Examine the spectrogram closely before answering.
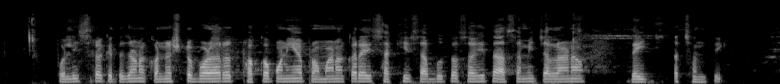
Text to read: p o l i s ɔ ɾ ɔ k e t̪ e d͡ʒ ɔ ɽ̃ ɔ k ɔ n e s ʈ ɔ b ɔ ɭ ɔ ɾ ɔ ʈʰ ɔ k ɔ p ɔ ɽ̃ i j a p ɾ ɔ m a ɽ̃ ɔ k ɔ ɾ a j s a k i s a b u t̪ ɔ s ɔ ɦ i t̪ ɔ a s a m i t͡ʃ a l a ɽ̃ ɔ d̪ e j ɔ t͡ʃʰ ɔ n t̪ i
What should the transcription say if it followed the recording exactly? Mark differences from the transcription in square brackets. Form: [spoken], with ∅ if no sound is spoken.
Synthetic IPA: p o l i s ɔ ɾ ɔ k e t̪ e d͡ʒ ɔ ɽ̃ ɔ k ɔ n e s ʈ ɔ b ɔ ɭ ɔ ɾ ɔ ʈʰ ɔ k ɔ p ɔ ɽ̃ i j a p ɾ ɔ m a ɽ̃ ɔ k ɔ ɾ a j s a [kʰ] i s a b u t̪ ɔ s ɔ ɦ i t̪ ɔ a s a m i t͡ʃ a l a ɽ̃ ɔ d̪ e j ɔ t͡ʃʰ ɔ n t̪ i

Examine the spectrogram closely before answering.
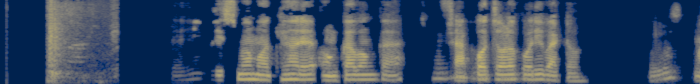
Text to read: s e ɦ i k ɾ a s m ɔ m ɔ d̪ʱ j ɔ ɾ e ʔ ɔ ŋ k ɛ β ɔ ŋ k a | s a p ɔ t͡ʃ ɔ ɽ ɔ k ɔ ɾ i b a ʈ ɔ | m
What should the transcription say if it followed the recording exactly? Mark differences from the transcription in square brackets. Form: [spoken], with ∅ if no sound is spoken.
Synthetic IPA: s e ɦ i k ɾ [i] s m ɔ m ɔ d̪ʱ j ɔ ɾ e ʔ ɔ ŋ k [a] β ɔ ŋ k a | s a p ɔ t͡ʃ ɔ [ɭ] ɔ k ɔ ɾ i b a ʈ ɔ | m

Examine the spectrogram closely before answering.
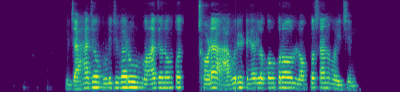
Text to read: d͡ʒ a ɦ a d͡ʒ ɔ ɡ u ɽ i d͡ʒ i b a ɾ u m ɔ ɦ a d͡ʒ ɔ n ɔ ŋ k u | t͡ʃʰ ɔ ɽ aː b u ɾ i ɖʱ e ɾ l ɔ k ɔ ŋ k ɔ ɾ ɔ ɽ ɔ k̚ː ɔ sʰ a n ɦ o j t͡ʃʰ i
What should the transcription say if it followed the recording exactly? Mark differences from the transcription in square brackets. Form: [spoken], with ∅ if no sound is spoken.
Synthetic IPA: d͡ʒ a ɦ a d͡ʒ ɔ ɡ u ɽ i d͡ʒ i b a ɾ u m ɔ ɦ a d͡ʒ ɔ n ɔ ŋ k [ɔ] | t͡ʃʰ ɔ ɽ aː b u ɾ i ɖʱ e ɾ l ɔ k ɔ ŋ k ɔ ɾ ɔ [l] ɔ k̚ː ɔ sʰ a n ɦ o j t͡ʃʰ i

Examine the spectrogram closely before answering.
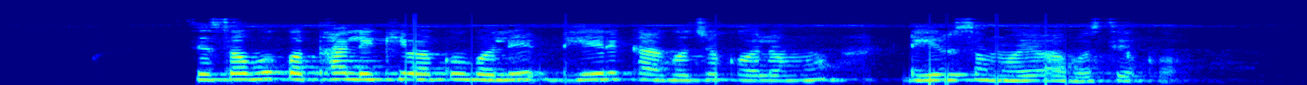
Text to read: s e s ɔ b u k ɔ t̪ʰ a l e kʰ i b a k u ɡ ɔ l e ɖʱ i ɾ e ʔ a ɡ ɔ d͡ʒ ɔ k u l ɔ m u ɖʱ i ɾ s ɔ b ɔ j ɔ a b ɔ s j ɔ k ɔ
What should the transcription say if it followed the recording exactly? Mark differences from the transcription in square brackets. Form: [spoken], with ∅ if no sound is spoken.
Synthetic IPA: s e s ɔ b u k ɔ t̪ʰ a l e kʰ i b a k u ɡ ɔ l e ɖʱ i ɾ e [k] a ɡ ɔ d͡ʒ ɔ k [ɔ] l ɔ m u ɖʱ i ɾ s ɔ [m] ɔ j ɔ a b ɔ s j ɔ k ɔ

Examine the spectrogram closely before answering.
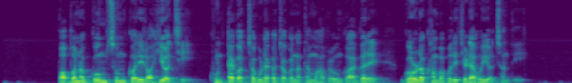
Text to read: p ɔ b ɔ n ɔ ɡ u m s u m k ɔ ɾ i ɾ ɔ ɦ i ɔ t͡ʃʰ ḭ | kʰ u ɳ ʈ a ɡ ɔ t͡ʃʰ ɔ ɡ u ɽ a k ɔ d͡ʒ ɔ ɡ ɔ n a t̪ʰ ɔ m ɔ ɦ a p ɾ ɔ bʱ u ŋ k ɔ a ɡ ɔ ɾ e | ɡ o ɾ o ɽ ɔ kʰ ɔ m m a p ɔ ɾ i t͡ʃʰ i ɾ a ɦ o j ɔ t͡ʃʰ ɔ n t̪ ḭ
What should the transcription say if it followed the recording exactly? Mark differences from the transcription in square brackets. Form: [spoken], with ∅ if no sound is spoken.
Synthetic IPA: p ɔ b ɔ n ɔ ɡ u m s u m k ɔ ɾ i ɾ ɔ ɦ i ɔ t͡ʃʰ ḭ | kʰ u ɳ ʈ a ɡ ɔ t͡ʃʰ ɔ ɡ u ɽ a k ɔ d͡ʒ ɔ ɡ ɔ n a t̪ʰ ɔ m ɔ ɦ a p ɾ ɔ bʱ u ŋ k ɔ a ɡ ɔ ɾ e | ɡ o ɾ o ɽ ɔ kʰ ɔ m [b] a p ɔ ɾ i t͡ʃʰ i [ɽ] a ɦ o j ɔ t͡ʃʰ ɔ n t̪ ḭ

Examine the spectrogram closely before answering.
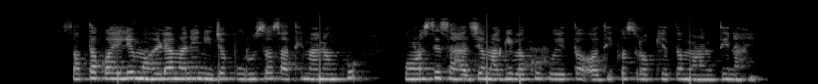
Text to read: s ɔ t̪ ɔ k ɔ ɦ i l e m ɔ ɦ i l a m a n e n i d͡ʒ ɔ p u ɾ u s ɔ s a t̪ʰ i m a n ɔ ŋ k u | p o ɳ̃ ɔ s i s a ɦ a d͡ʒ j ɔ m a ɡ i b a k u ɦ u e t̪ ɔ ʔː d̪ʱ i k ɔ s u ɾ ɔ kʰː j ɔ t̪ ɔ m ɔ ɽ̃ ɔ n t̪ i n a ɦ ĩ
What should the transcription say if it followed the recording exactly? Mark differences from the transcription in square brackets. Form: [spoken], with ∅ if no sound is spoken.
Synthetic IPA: s ɔ t̪ ɔ k ɔ ɦ i l e m ɔ ɦ i [ɭ] a m a n e n i d͡ʒ ɔ p u ɾ u s ɔ s a t̪ʰ i m a n ɔ ŋ k u | [k] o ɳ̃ ɔ s i s a ɦ a d͡ʒ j ɔ m a ɡ i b a k u ɦ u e t̪ ɔ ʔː d̪ʱ i k ɔ s u ɾ ɔ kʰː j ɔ t̪ ɔ m ɔ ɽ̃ ɔ n t̪ i n a ɦ ĩ

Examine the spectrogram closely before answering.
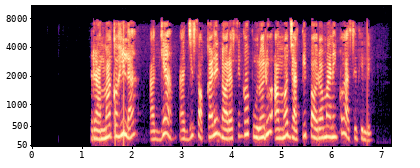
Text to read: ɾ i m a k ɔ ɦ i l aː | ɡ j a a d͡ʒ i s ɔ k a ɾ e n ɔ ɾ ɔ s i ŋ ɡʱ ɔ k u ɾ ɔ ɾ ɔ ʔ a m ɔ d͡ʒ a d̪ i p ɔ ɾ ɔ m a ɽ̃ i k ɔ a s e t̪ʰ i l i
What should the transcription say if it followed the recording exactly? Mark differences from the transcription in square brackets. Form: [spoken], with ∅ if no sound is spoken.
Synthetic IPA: ɾ [a] m a k ɔ ɦ i l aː | ɡ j a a d͡ʒ i s ɔ k a [ɭ] e n ɔ ɾ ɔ s i ŋ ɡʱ ɔ [p] u ɾ ɔ ɾ [u] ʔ a m ɔ d͡ʒ a [t̪] i p ɔ ɾ ɔ m a ɽ̃ i k ɔ a s [i] t̪ʰ i l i

